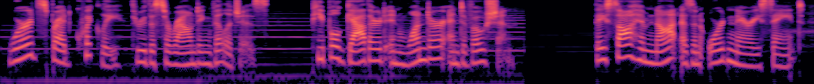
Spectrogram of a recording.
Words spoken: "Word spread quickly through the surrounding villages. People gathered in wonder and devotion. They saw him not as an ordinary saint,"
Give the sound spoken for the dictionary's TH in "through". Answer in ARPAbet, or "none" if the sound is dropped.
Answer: TH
